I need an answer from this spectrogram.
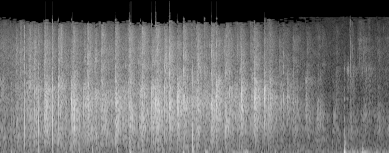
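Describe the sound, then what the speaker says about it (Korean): Congregation applause at an Easter dawn church service: many hands clap in a dense, lively burst that swells, holds, then gradually thins and fades out. "하나님께 영광의 박수 올리겠습니다."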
